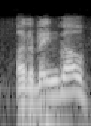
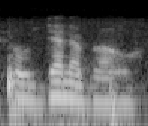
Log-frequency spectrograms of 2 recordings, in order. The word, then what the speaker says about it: Odenigbo: Odebingbo? No, that's not it. I think anyway, moving on. I think I said it wrong too. I think it's Odenigbo. That sounds right. Yep. Odenigbo. Yep.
